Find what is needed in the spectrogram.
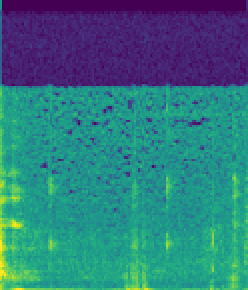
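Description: A few faint clicks over a low, steady hum, in a pause between speech.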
